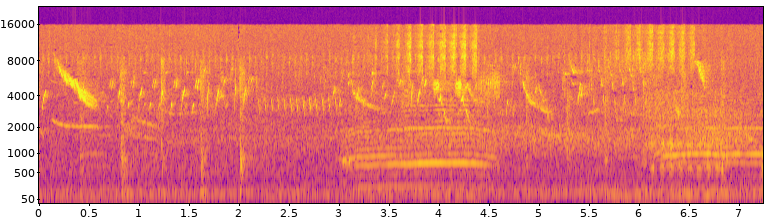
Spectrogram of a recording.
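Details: Ewes and lambs out in a field in rural Hampshire, captured by stereo mics along a hedge: a sustained bleat in the middle and a fainter one later, over busy twittering birdsong.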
